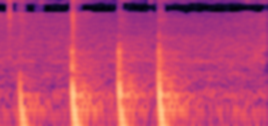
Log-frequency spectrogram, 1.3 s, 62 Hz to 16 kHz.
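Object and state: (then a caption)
Hollow-sounding baked sourdough loaf. Four quick taps on the bottom of a freshly baked sourdough loaf make short, dull, low knocks that die away almost at once. The loaf sounds hollow, meaning it is baked through, as confirmed by a thermometer reading over 200 degrees.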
